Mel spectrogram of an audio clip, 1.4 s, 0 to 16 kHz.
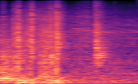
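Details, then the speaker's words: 1967 Camaro, first start after setting the distributor, timing earlier 180° out (not on compression stroke); starter churns, then ragged firing bursts catch and die within a second; owner suspects timing slightly too advanced; brief firing on first start. "Whoa, we got fire. We got fire, we got fire."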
